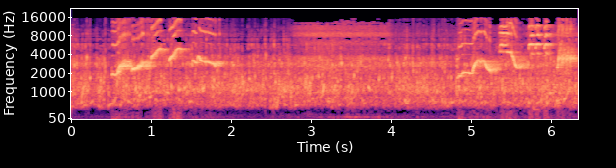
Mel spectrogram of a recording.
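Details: Orange-headed thrush singing for a therapy recording meant to get a caged bird singing; bursts of clear whistled slurs and high twitters, separated by a quieter middle stretch of mixed chirping.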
